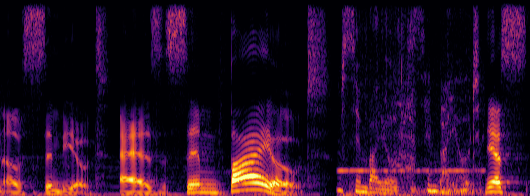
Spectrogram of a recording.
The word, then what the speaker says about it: symbiote: say it, symbiote is also an acceptable pronunciation. So for anyone who has a problem with it being bi, it's actually okay for it to go both ways.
